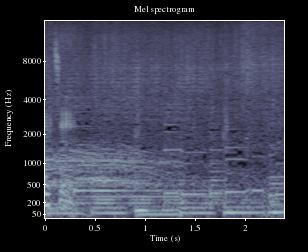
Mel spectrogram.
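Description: Thin pancake batter sizzling on hot, oiled round griddle pans, a steady frying hiss, with soft background music underneath.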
